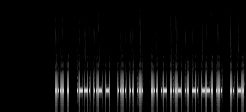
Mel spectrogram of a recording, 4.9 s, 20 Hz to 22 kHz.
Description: Morse code, heard as a keyed tone, about 50 wpm, 700 Hz. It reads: HE PUT HIS SAVINGS IN
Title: Sentences from Top 1200 Words 50wpm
